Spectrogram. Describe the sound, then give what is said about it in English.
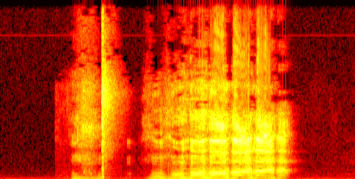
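A single sharp hand clap cracks out briefly, sandwiched between stretches of a person's voice talking or vocalizing in a wavering, melodic tone. “Like, if I need you to clap your hand right now.”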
